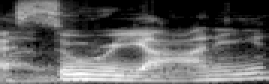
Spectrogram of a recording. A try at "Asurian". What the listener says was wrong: No, there's no. It's saying there's no. They're saying there's no I sound at the end. Assyrian.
